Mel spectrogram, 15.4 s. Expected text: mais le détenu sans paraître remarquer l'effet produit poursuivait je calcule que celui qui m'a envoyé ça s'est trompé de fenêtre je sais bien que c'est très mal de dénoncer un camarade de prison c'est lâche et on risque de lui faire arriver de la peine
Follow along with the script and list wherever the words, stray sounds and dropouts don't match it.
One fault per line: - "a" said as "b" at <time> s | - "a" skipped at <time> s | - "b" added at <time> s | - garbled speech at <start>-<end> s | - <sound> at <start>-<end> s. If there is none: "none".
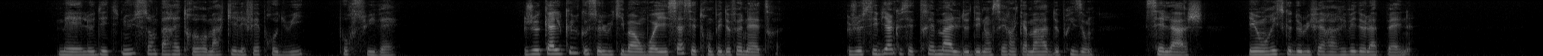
none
